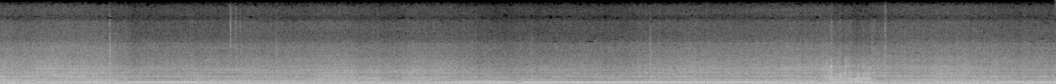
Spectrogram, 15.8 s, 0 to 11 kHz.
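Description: Lotus Exige 350 Sport's supercharged 3.5-litre V6 accelerating hard, heard from inside the cabin over steady road and tyre noise. The engine note drops with an upshift about two seconds in, then climbs slowly for about ten seconds before changing again near the end.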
